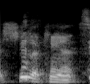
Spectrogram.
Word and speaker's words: Coelacanth: And one of them was, I'm going to say this wrong, is it Sheila Kent? – Oh, you got it. Coelacanth.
